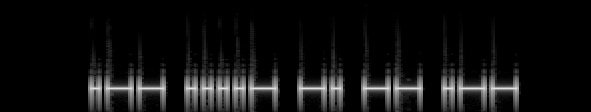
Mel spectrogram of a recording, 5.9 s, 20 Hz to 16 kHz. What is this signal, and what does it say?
Morse code, heard as a keyed tone, about 15 wpm, 700 Hz. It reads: W4NMW
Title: USA Call Signs - 5 Characters - Repeated 3x - 15wpm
